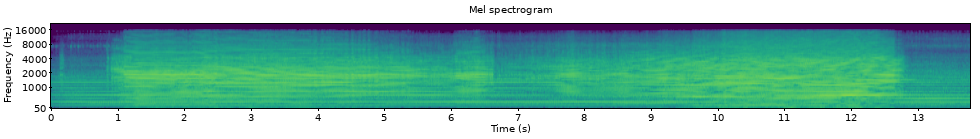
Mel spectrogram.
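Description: A wood planer shaves a board with a loud rasping whine.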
